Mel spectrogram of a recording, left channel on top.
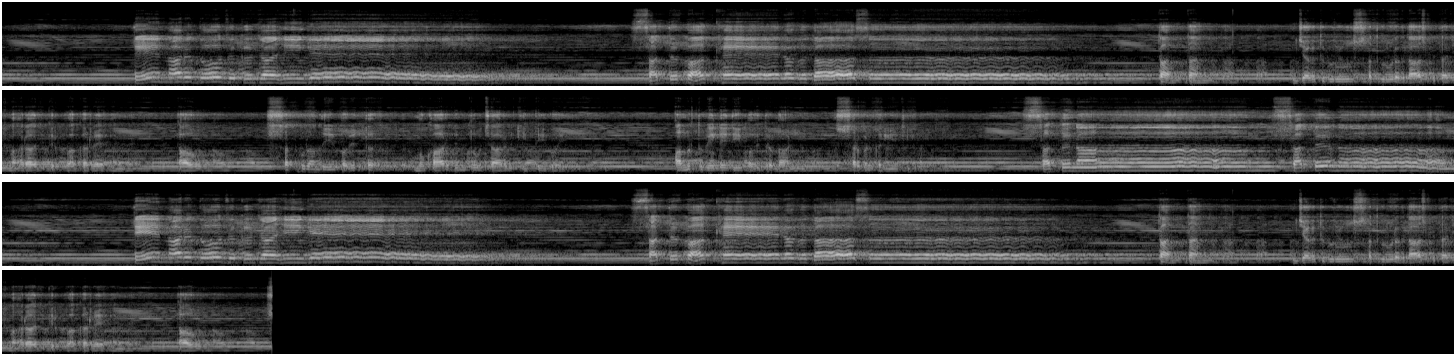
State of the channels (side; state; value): right; drops out; at 17.2 s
